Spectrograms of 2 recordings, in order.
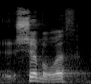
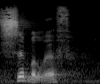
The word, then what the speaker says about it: Shibboleth: For example, in Judges 12, verses 5 and 6, they identified Ephraimites because they couldn't pronounce Shibboleth. They pronounced it Sibboleth, and that's how they determined them and killed them during a war.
